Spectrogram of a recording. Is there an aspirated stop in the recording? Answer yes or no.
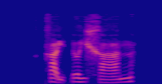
no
